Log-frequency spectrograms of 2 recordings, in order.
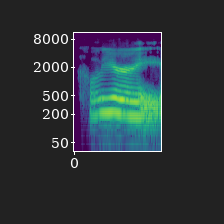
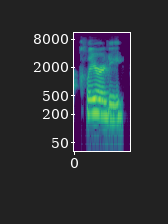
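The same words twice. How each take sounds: First: "Clarity" drawn out slowly as "cleeer-ee"; sounding out. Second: Said in the usual way. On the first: Real, not acted. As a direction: stretch "Clarity" out, puzzling over its spelling. Sounding out an oddly spelled word.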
